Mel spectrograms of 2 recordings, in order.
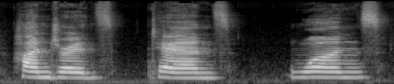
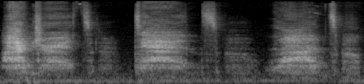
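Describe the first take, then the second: First: The words are spoken in a flat robot voice. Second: The words are spoken in a whisper. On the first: "Let's be a robot. Can you do a robot voice?" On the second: "we're gonna whisper it like a secret to somebody"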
